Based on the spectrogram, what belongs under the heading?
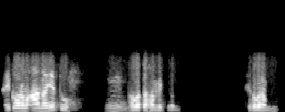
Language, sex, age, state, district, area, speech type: Sanskrit, male, 18-30, West Bengal, Murshidabad, rural, conversation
